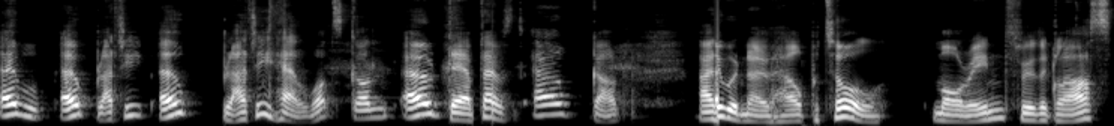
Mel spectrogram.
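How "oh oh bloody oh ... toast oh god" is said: fussy, panicky robot voice, higher. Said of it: "like, that bloody gold robot off of Star Wars".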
